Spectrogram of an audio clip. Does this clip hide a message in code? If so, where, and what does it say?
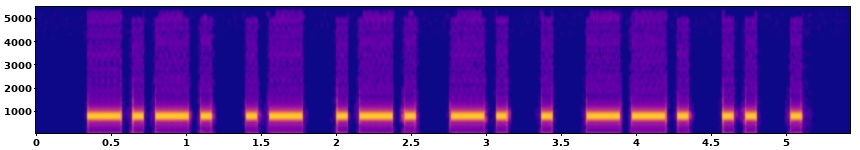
Yes: Morse code from 0.3 to 5.1 s, heard as a keyed tone, about 16 wpm, 800 Hz. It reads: CARNEGIE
